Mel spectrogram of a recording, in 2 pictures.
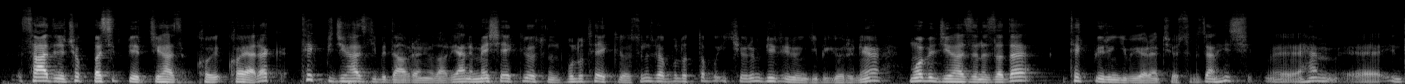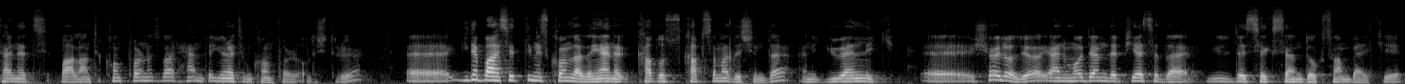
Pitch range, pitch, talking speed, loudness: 115-160 Hz, 135 Hz, 130 wpm, -24 LUFS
